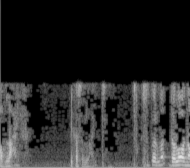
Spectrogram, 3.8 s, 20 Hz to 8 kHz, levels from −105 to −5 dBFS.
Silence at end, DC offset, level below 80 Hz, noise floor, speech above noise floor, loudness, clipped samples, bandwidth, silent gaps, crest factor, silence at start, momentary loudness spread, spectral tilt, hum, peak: 0 s; 1%; -52 dBFS; -59 dBFS; 31 dB; -29 LUFS; under 0.1%; 4.3 kHz; none; 20 dB; 0 s; 21 LU; -9.5 dB/octave; none; -10 dBFS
